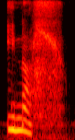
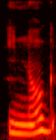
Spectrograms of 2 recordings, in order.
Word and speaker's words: enough: kita bacanya a nah gh-nya dibacanya huruf F huruf F loh jadi ini cara bacanya itu enough terbayang cara bacanya enough Oke jadi bukan inog atau enog ya seperti itu memang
